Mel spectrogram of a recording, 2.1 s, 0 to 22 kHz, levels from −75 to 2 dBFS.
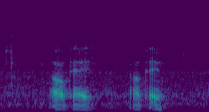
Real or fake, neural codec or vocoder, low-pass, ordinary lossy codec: fake; codec, 16 kHz, 4 kbps, FunCodec, trained on LibriTTS, 50 frames a second; 7.2 kHz; none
